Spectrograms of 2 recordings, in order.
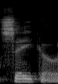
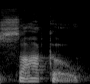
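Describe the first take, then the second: First: It is said like the watch brand name. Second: It is said with the Finnish pronunciation. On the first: The speaker calls it wrong. "not Seiko, like the watch" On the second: The speaker calls it right. "the correct Finnish pronunciation is Sako"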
